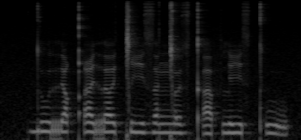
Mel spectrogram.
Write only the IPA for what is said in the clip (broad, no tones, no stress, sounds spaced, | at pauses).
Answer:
d u r ɨ qʼ i r ɐ ɪ̯ ǀ i z ɐ ŋ͡ǀ ɵ z kʼ a f l i s tʼ u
